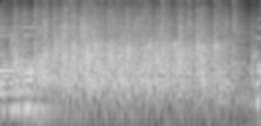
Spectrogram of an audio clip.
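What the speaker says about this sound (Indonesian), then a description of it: "tepuk tangan buat bagong-bagong" Crowd clapping for bagong-bagong, a steady loud round of applause that dips briefly near the end, with voices mixed in.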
